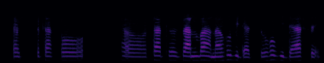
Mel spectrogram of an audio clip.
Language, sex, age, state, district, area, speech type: Assamese, female, 45-60, Assam, Darrang, rural, conversation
